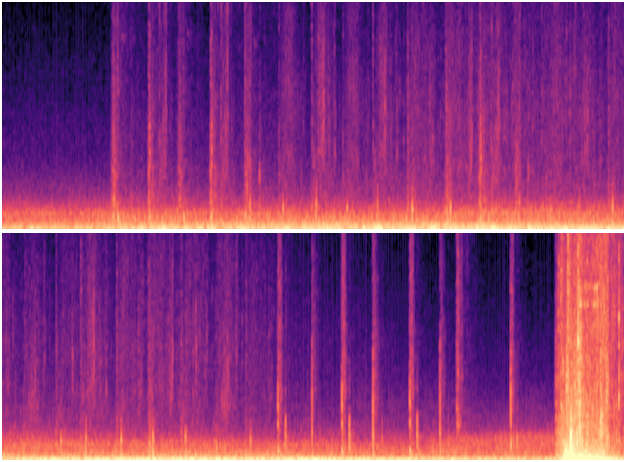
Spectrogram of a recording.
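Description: Footsteps tread on stone floor in an echoing hall.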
